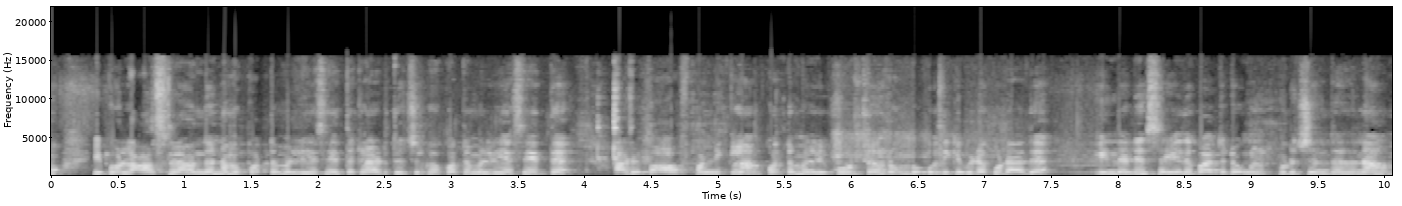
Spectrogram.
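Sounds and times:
person talking: 0:00.4 - 0:10.0
spoon scraping a steel pot: 0:03.9 - 0:09.5.

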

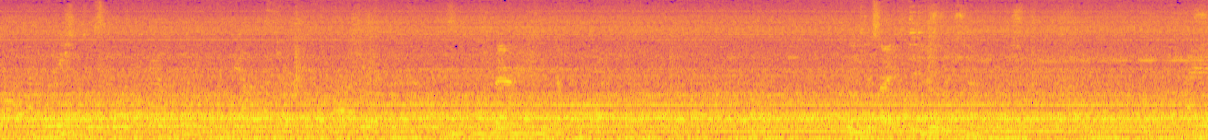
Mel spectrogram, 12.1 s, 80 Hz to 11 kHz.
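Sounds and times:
testing machine hum: 0:00.0 - 0:12.0.

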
